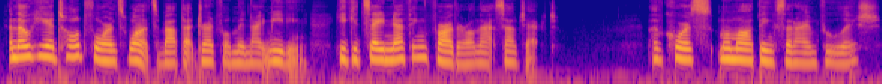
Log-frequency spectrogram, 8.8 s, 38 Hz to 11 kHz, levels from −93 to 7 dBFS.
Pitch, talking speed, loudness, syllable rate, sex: 190 Hz, 190 wpm, -20 LUFS, 5.3 syllables/s, female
